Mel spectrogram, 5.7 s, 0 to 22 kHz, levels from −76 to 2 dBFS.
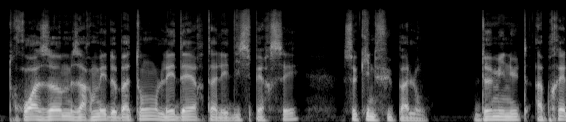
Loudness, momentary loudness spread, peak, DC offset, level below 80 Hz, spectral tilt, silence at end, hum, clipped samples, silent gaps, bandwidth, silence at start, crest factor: -19 LUFS; 8 LU; -2 dBFS; under 0.1%; -34 dBFS; -6 dB/octave; 0 s; none; under 0.1%; none; 16 kHz; 0.1 s; 16 dB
